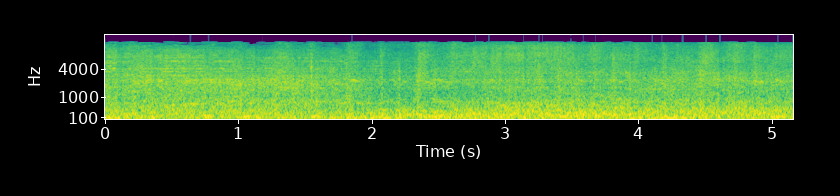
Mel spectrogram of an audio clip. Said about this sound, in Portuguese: E olha, eu tenho certeza que ele vai aparecer. Mas não é para uma entrevista, não. É uma carona. Com vocês, o trem-bala do Japão, o Shinkansen.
